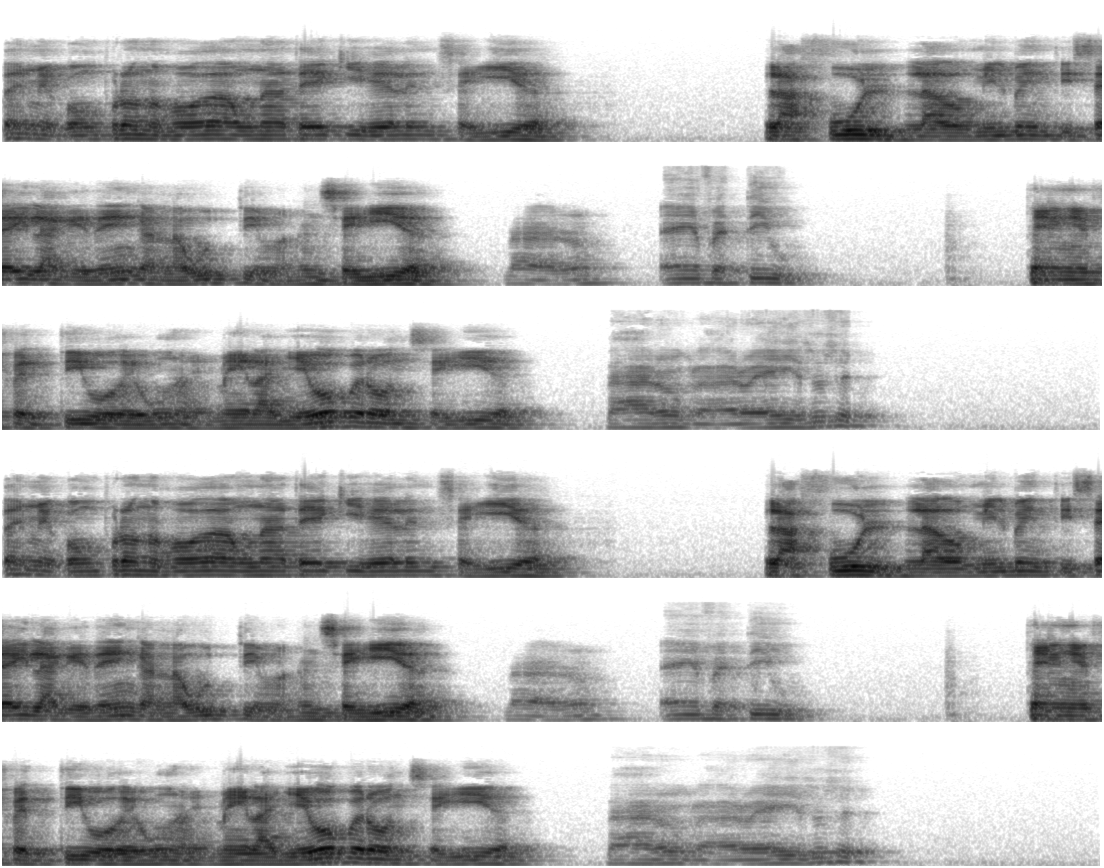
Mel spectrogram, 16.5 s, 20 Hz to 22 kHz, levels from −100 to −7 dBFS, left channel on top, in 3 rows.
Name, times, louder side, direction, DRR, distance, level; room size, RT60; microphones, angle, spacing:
voice 1, 0.0-2.7 3.8-7.6 10.6-13.5, right 1 dB, 15° right, 6 dB, 2.0 m, -20 dB
voice 2, 8.0-8.5 8.8-9.5 14.0-15.2, left 2 dB, 35° left, 7 dB, 2.1 m, -34 dB
23.0 x 11.0 x 2.2 m, 0.32 s
head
